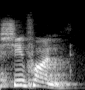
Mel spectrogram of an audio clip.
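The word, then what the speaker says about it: chiffon: शिफॉन। सी एच I double F ओ एन इसको हम लोग क्या पढ़ेंगे? शिफॉन।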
